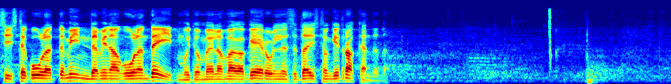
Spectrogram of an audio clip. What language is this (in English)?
Estonian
